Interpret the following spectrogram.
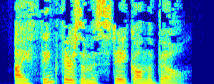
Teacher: The voice rises on mistake and falls on bill. That makes it sound like a question, not an accusation.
